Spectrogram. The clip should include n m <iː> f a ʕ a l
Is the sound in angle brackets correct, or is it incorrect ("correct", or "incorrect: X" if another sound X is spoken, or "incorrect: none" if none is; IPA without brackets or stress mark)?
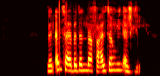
incorrect: aː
